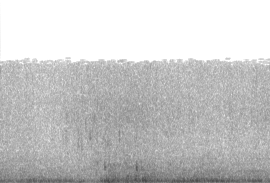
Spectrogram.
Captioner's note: water splashing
